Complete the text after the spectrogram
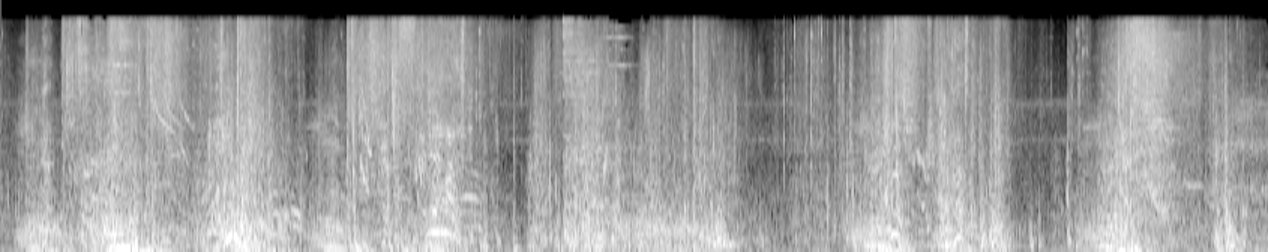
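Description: Blade strikes hit a creature with sharp crackling impacts.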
